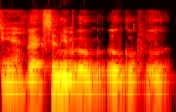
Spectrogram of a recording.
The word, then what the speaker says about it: Vaccinium: case of this one vaccinium I can't pronounce it yeah it's vaccinium okay thank you Bob Bilbury and but the the translators leave this stuff out.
